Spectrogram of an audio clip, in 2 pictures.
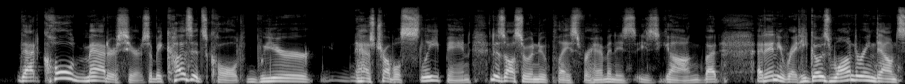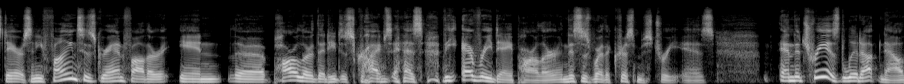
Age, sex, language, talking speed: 40-59, male, English, 205 wpm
